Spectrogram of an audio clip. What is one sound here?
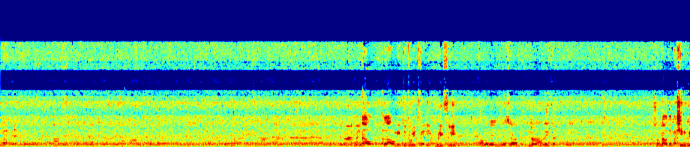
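A crowd murmurs steadily in a busy hall.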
